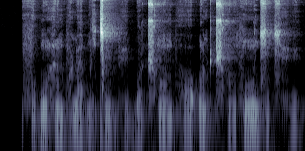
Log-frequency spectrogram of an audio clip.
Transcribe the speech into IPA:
f u ɓ ũ h ə̃ b o̤ ɳ ɜ b ə̃ ǀ y bʱ y ɓ u ʈ͡ʂʰ õ bʱ o ʔ õ ʈ ʈ͡ʂʰ ɔ̃ f ũ d͡z y t͡s h y

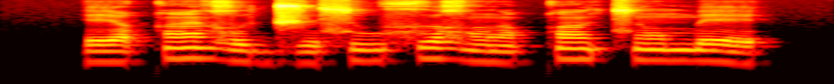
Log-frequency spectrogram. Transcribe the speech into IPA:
ɛ˨ q ɛ̃˦ ʁ u˨ d͡ʒ ʊ˨ s u˨ x ʊ˦ ʁ õ˨ q ũ˦ t͡s õ˦ m ɛ˦˨

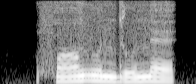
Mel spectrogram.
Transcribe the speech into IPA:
f ɑ̃ v u n d u n ɛ

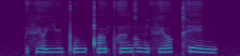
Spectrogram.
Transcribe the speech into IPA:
fʲ ɔ j y pʼ u ŋ qʼ ũ pʰ ə̃ ɡ ɔ ŋ fʲ ɔ kʰ e ŋ

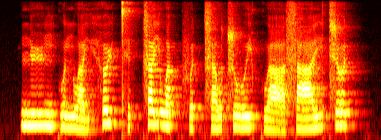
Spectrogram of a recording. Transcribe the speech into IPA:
n̪ yː˧ ŋ kʷ ɐ˨˧ n w ɐ˨˩ j h ɵ˥ ɥ t̪ʰ ɪ˨˥ k̚ s ɐ˥ j w ɐ˧ k̚ f ɵ˨˥ t̚ s ɐ˨˥ w t͡s uː˨˧ j kʷ aː˨˩ s aː˨˥ j t͡s ɵ˥ t̚

